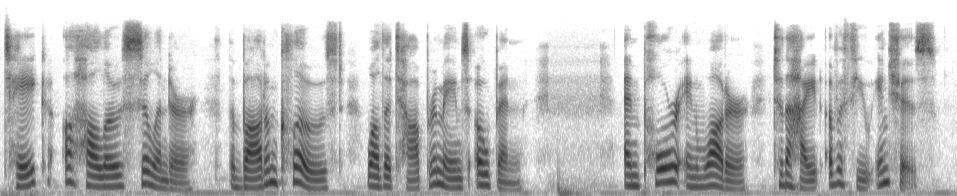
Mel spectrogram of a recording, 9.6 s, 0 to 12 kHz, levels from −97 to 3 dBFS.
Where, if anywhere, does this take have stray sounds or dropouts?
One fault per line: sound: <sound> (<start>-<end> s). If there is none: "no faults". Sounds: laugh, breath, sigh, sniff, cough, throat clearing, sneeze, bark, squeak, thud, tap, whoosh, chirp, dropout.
sound: thud (5.6-6.0 s)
